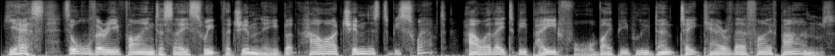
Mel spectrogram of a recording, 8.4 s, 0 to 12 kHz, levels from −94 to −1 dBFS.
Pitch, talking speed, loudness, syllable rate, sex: 115 Hz, 230 wpm, -19 LUFS, 5.1 syllables/s, male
